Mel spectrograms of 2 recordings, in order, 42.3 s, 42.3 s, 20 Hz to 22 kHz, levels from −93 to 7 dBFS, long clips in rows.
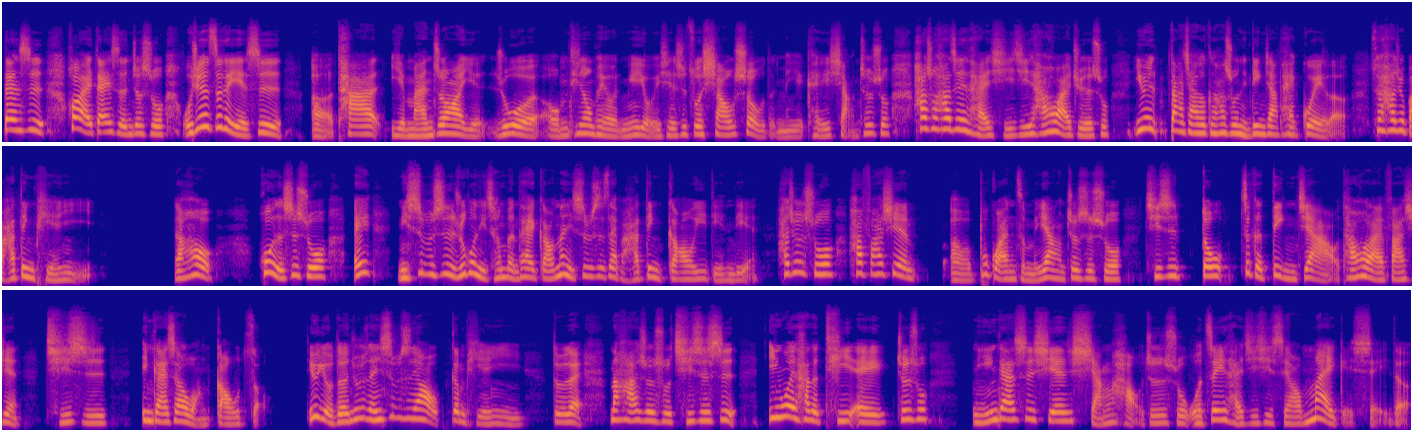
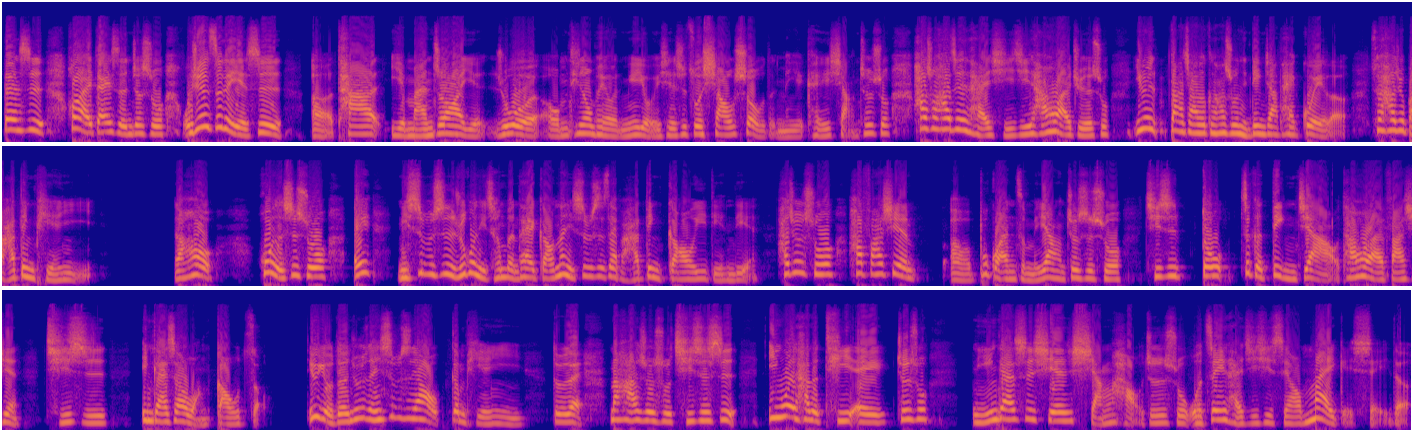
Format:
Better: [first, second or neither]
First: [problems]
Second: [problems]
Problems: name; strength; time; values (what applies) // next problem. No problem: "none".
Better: first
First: none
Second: distortion; slight; 5% of the sound clipped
